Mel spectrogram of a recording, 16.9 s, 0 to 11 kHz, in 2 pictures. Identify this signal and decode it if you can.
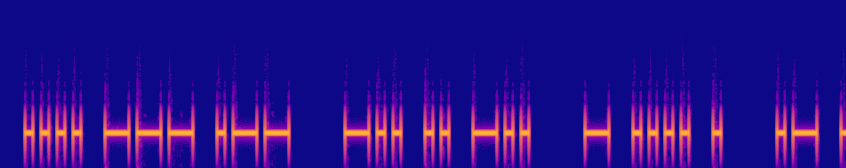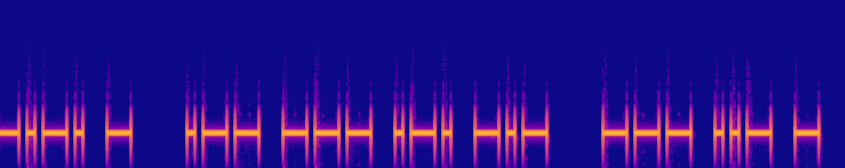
Morse code, heard as a keyed tone, about 15 wpm, 700 Hz. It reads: HOW DID THE ACT WORK OUT
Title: Sentences from Top 1000 Words - Review Part 4 - 15wpm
